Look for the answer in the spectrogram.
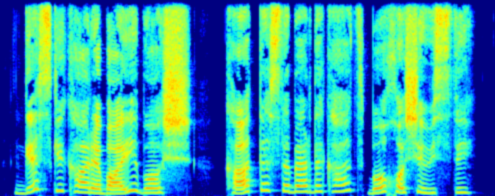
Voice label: Kurtce Kadin Soranice, seslendirme; kadin sesler

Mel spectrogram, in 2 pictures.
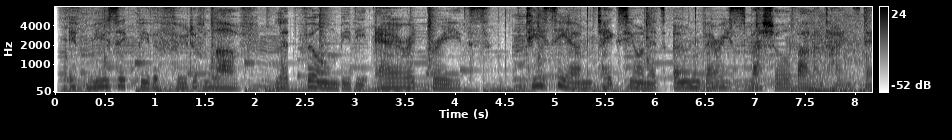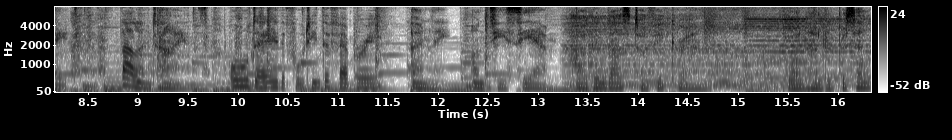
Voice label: Amerikan Ingilizcesi Kadin; Amerikan İngilizcesi Seslendirme

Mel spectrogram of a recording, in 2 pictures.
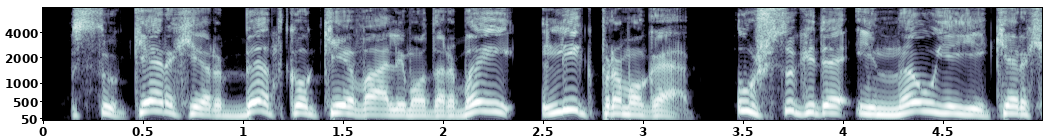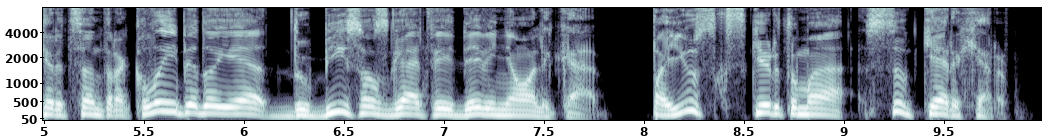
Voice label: Litvanca Erkek, seslendirme; erkek sesler

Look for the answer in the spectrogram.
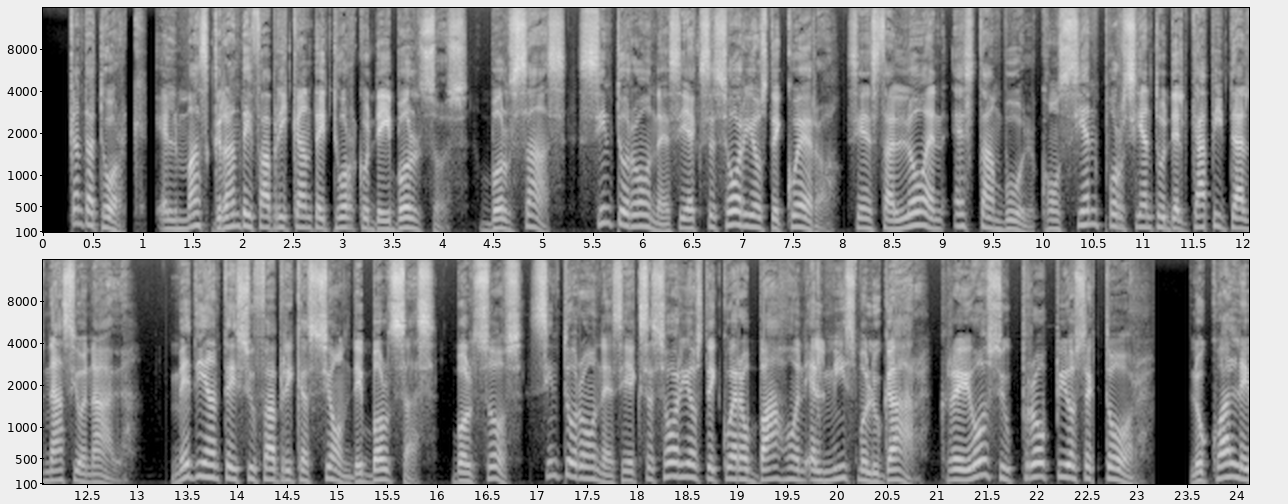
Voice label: Ispanyolca Erkek Ses; seslendirme

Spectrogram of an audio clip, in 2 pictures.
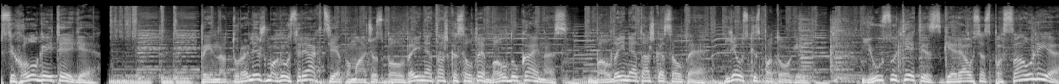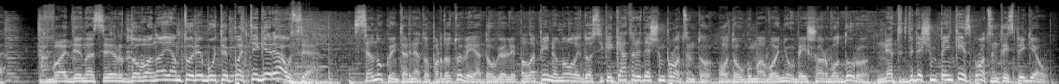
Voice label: Litvanca Erkek, seslendirme; erkek sesler

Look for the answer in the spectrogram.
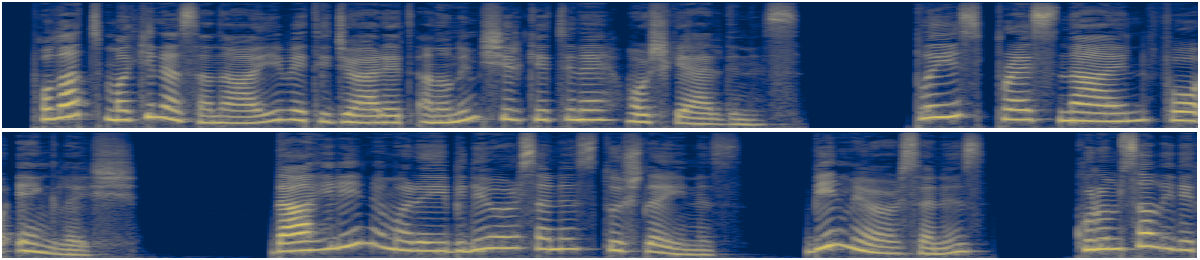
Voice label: kadin sesler, turkce seslendirme

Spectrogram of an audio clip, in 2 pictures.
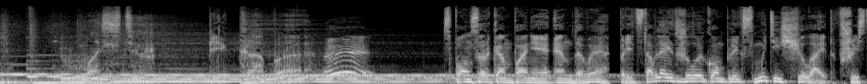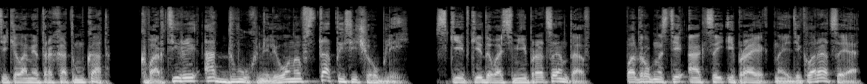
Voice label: Rusca Erkek, Seslendirme, Erkek Ses

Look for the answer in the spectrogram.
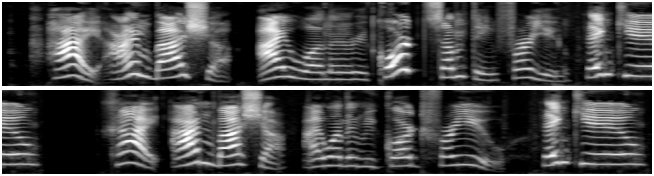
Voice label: Amerikan Ingilizcesi Kiz Cocuk, Kadın Ses

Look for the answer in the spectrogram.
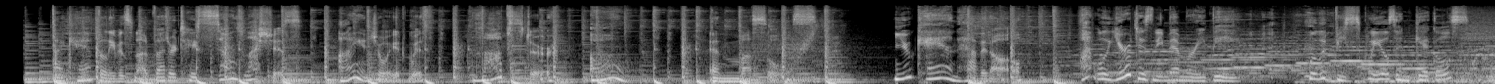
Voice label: Amerikan Ingilizcesi Kadin; Amerikan İngilizcesi Seslendirme

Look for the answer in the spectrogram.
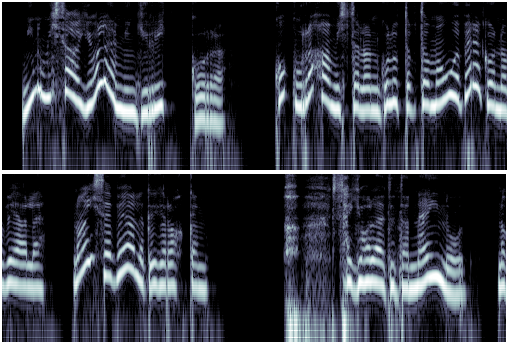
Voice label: Estonca Kadin; seslendirme

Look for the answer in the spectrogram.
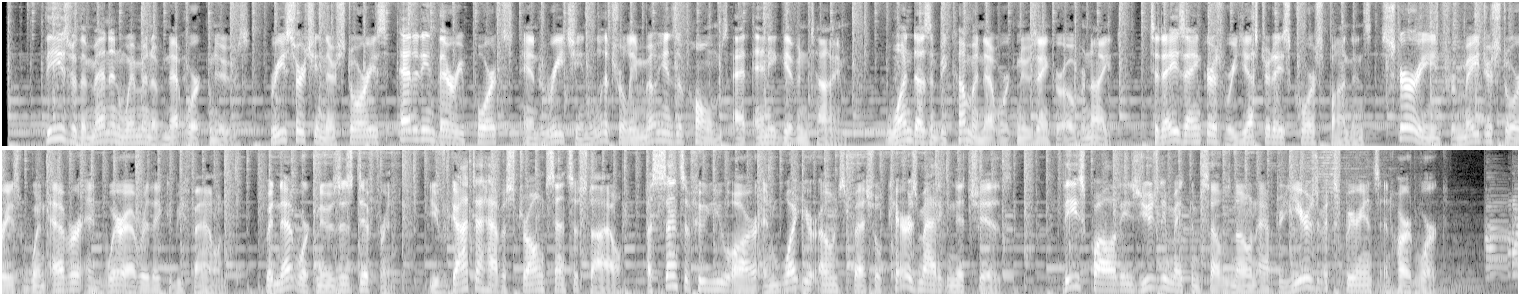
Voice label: Amerikan Ingilizcesi Erkek, Erkek Ses

